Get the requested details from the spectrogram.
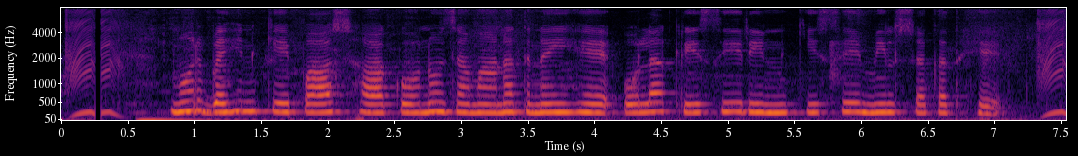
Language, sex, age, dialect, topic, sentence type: Chhattisgarhi, female, 25-30, Northern/Bhandar, agriculture, statement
